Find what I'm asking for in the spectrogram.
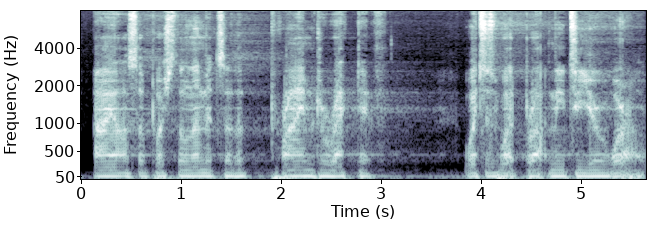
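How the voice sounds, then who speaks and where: Over loud music in the background, a man performs a put-on character voice, pitched very deep and low. His loudness stays very even at a moderate pace. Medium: audio drama. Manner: calm, laconic, matter-of-fact.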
